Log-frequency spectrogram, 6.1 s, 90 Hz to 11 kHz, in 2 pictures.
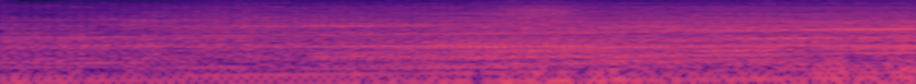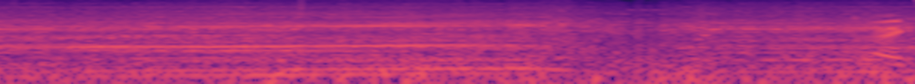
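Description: A 2013 Kawasaki Ninja 300 motorcycle engine hums close by on a test ride around the block, its pitch climbing gradually as it gains speed, with steady wind noise underneath.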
